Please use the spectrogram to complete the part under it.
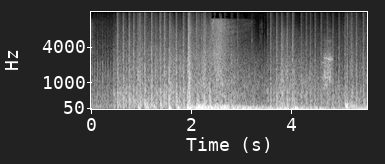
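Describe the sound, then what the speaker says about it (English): Artillery rounds strike a building roof and nearby trees in the Hell Let Loose war game on the Foy map, rapid gunfire crackles throughout, and a heavy rumbling impact rises in the middle of the burst. "One shot goes, two shots go into the roof of the building and into the surrounding trees"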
